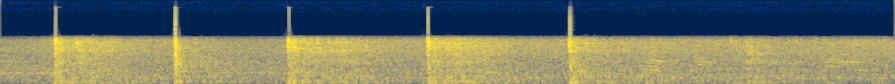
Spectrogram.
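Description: Heavy Chinese cleaver chopping through pork spare ribs on a plastic cutting board: five sharp chops, about two-thirds of a second apart, stopping a little after the middle.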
